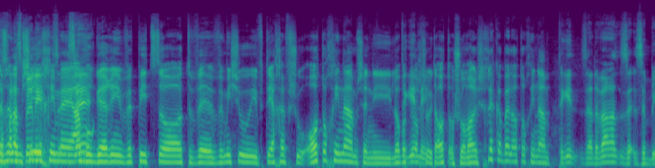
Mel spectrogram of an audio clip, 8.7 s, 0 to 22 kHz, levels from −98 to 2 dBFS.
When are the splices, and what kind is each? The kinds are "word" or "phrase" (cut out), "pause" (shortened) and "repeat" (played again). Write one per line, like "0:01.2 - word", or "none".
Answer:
0:05.8 - phrase
0:06.5 - word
